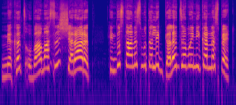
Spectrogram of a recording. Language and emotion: Kashmiri, angry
